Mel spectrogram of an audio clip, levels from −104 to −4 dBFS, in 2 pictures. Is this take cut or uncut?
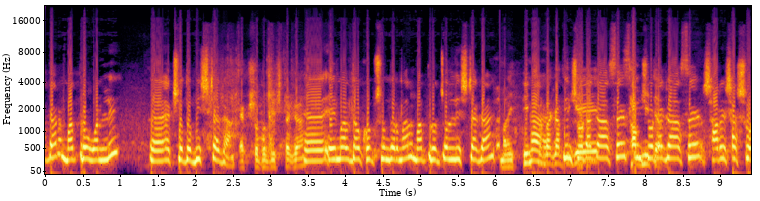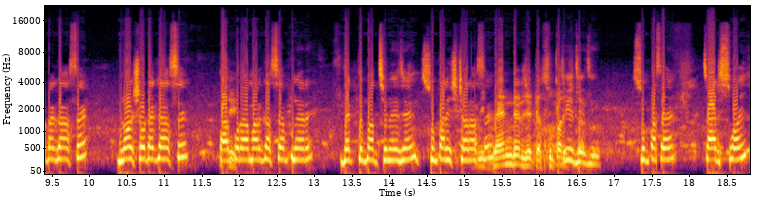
cut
